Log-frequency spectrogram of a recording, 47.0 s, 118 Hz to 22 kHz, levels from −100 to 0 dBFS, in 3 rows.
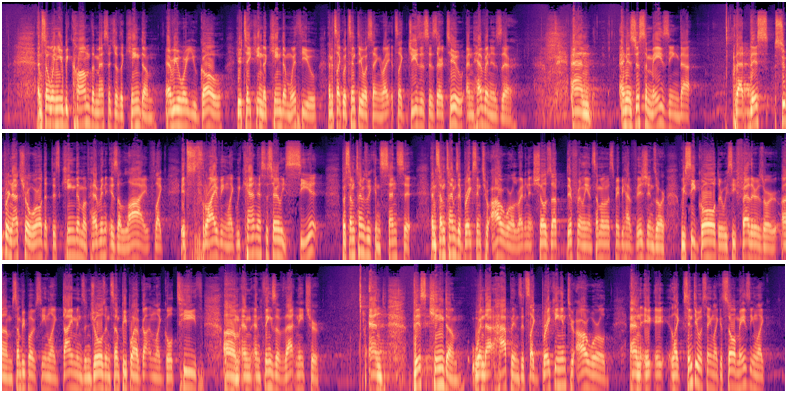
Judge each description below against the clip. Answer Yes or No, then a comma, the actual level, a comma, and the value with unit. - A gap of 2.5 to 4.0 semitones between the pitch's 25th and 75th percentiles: Yes, average, 2.9 semitones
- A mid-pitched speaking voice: No, low, 120 Hz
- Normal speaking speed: Yes, average, 185 wpm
